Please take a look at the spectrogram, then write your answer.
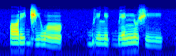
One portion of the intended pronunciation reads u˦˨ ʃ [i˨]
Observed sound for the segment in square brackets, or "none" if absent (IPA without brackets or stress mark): i˨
